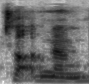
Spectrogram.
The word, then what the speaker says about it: Tottenham: No, there's a guy who's I don't know how you pronounce it, but can you pronounce Tottenham Hotspur for me, please? Tottenham Hotspur. It's Tottenham.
